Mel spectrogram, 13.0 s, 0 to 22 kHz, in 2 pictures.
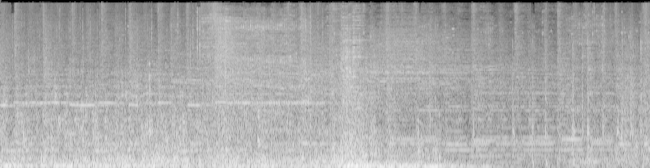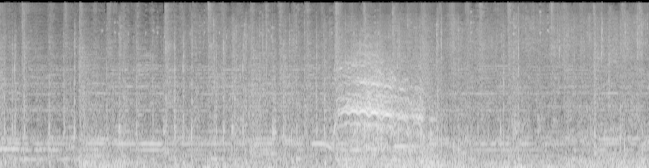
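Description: Hooves clop rapidly in a galloping rhythm in The Witcher 3 video game, with a horse whinnying sharply near the start and again later, over a busy background.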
